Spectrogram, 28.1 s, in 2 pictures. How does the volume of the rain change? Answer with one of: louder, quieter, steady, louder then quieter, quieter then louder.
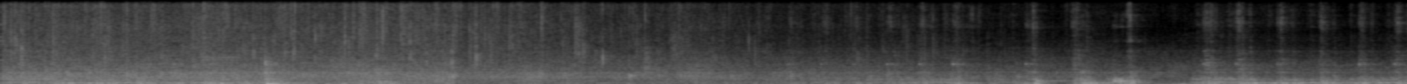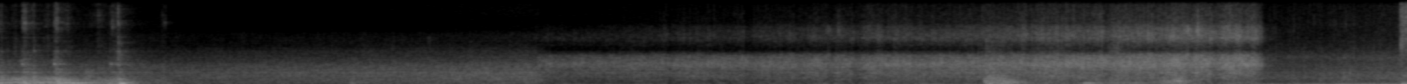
quieter then louder.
